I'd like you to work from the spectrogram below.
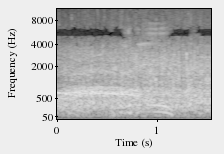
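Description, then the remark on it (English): A large golf crowd bursts into sustained applause and cheering after a putt is made, a dense wash of clapping and excited voices holding steady and loud from start to finish. “Yeah, I made the putt, and the crowd went just crazy.”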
